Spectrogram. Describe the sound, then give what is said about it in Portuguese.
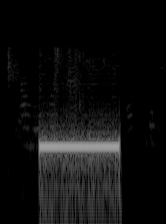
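The ringback tone of a telephone call that goes unanswered: one steady, even beep at a single pitch lasts about a second, with quiet, faint sounds before and after it. “para mim é que você está chamando, chamando, chamando, não está atendendo, não.”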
